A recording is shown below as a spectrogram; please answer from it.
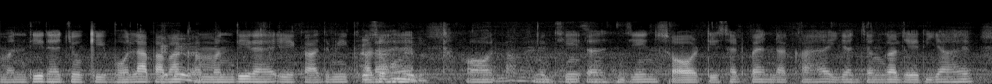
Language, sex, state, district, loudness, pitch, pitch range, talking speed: Maithili, male, Bihar, Bhagalpur, -24 LUFS, 115 Hz, 110-120 Hz, 155 wpm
